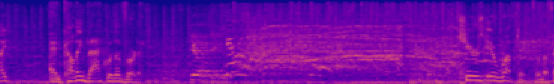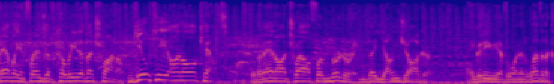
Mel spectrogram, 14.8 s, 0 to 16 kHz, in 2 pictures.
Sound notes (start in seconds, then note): 7.6 cheering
